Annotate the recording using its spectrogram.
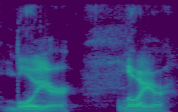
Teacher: In the North they say lawyer, like with an O, lawyer.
